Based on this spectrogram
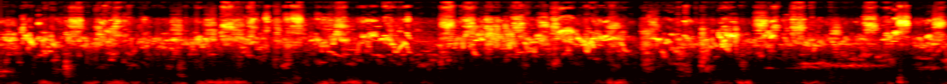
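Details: A flock of budgerigars chattering with rapid high chirps, squeaks and warbled phrases, broken by short pauses, with soft low thumps scattered throughout.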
